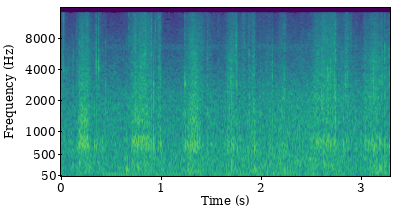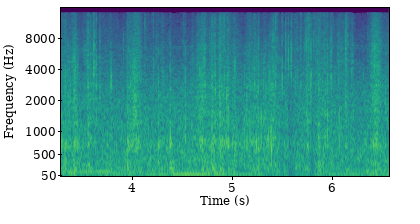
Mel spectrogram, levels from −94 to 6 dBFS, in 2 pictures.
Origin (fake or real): real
